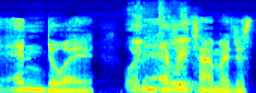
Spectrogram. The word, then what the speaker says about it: Ndoye: I believe it's pronounced Doi. No, but they pronounce it Endoy. They say Endoy, but every time I just think No Doi.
